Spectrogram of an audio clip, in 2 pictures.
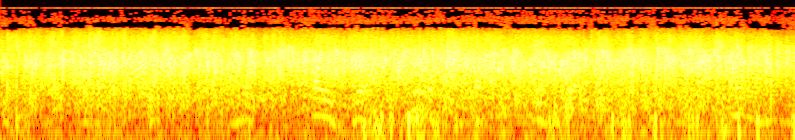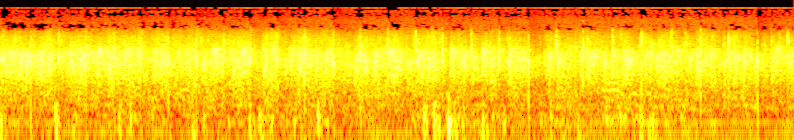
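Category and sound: crowd, audience applause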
